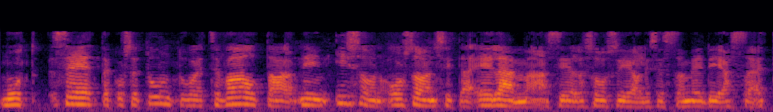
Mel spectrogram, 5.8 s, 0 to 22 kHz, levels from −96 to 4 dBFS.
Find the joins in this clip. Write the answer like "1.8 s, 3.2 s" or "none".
none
